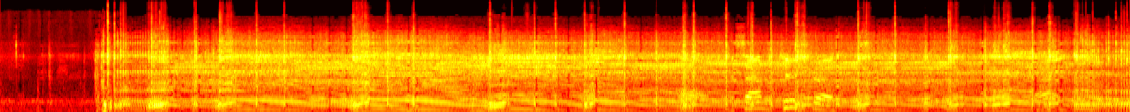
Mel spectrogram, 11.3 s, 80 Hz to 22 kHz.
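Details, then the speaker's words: 2001 Yamaha Blaster two-stroke ATV, not fully hot, riding with the air filter holder top missing: high buzzy revs sag and surge instead of climbing cleanly. Bogging from insufficient intake pressure unless rejetted. "now you'll hear it when I Drive it's bogging out because there's not enough pressure the pressure is a big thing in two strokes because they need intake pressure in external pressure unless it's jetted correctly you need that pressure"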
